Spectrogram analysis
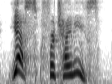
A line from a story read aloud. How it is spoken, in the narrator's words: exclaimed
